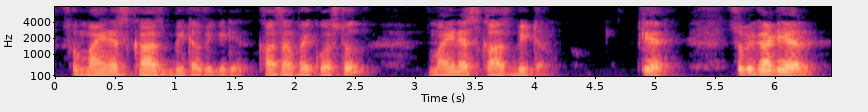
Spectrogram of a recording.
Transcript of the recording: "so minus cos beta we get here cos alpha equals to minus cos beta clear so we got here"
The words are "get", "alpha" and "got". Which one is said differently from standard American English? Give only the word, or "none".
alpha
